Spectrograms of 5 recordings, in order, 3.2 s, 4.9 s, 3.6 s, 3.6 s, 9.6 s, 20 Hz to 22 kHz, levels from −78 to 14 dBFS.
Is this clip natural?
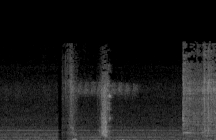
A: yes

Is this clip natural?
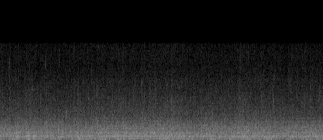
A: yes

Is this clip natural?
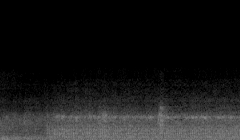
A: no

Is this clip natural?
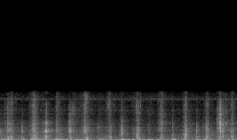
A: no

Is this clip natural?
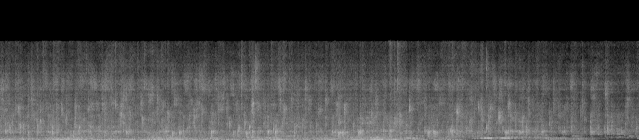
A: no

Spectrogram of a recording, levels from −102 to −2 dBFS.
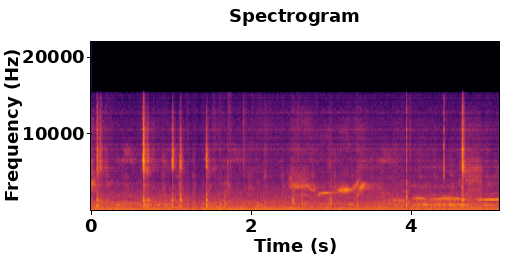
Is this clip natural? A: no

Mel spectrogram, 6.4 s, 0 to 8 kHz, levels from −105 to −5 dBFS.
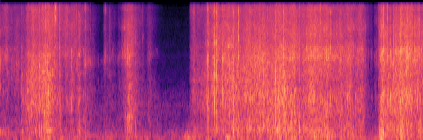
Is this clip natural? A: no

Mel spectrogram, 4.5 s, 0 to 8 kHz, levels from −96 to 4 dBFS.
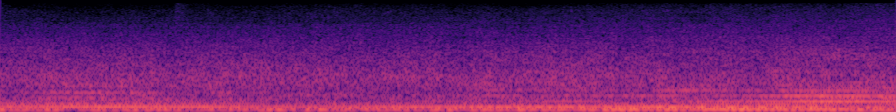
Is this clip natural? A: no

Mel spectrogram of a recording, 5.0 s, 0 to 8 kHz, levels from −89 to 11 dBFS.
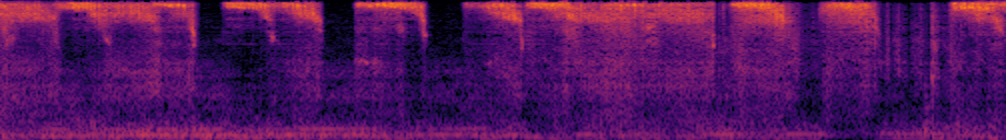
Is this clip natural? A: no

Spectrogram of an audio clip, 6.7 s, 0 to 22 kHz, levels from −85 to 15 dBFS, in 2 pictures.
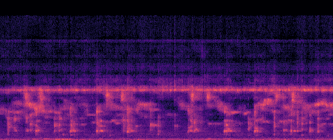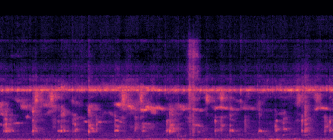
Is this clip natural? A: no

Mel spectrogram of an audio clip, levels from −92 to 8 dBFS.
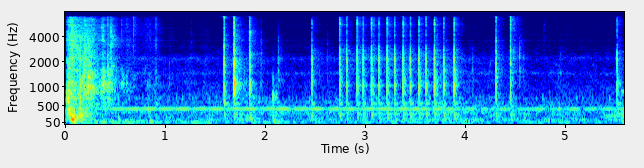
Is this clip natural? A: no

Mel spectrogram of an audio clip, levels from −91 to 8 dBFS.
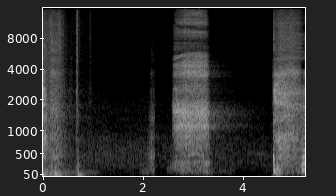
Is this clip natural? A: yes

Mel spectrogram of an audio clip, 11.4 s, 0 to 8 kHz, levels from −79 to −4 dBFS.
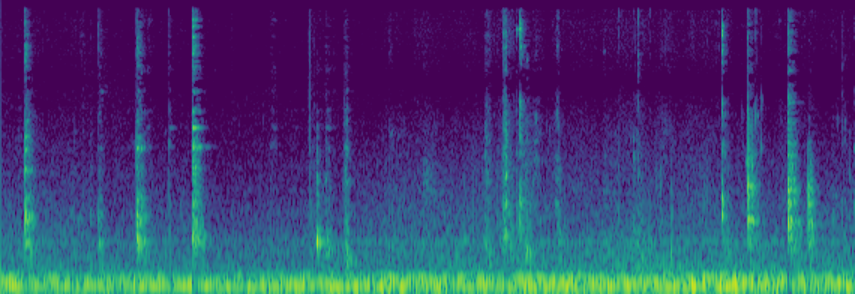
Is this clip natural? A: yes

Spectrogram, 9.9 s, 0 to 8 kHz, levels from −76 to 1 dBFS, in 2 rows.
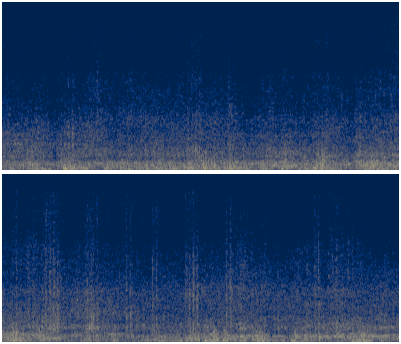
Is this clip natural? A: yes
